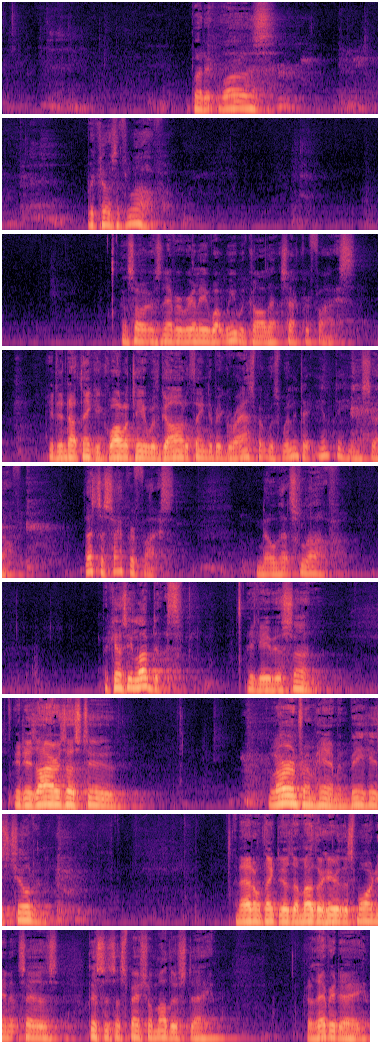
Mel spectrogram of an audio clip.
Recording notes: Downtown Church Of Christ Audio Sermon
